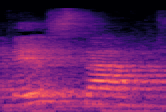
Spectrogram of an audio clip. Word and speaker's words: está: E a palavrinha está tem um pronunciamento mais aberto por ter o acento agudo.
